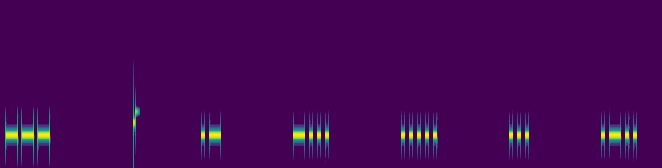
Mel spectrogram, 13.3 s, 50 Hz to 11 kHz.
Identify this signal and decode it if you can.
Morse code, heard as a keyed tone, about 15 wpm, spaced as for 5 wpm, 700 Hz. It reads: O AB5SL
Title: USA Call Signs - 5 Characters - 6x Character Spacing - 15wpm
